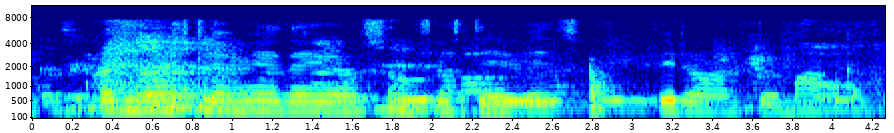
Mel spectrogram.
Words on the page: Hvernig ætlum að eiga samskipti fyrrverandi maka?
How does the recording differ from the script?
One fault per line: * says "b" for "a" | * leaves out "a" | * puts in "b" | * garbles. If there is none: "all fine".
* puts in "við"
* puts in "við"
